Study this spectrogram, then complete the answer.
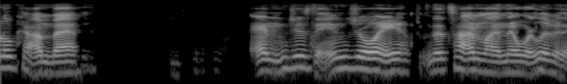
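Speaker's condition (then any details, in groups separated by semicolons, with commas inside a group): Cerebral palsy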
